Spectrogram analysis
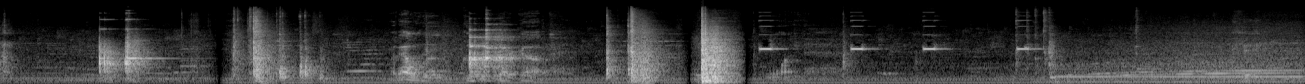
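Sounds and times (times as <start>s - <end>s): microwave keypad beeps: 7.6s - 7.9s, 8.5s - 9.6s, 10.2s - 10.5s
microwave oven humming: 7.6s - 13.0s.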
